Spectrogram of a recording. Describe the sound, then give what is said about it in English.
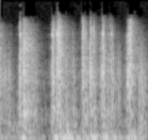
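Someone rattles the handle of a locked back door with a glass panel in a series of quick, clattering jiggles, four or five bursts of metallic knocking, with no one speaking. “It's locked, isn't it?”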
